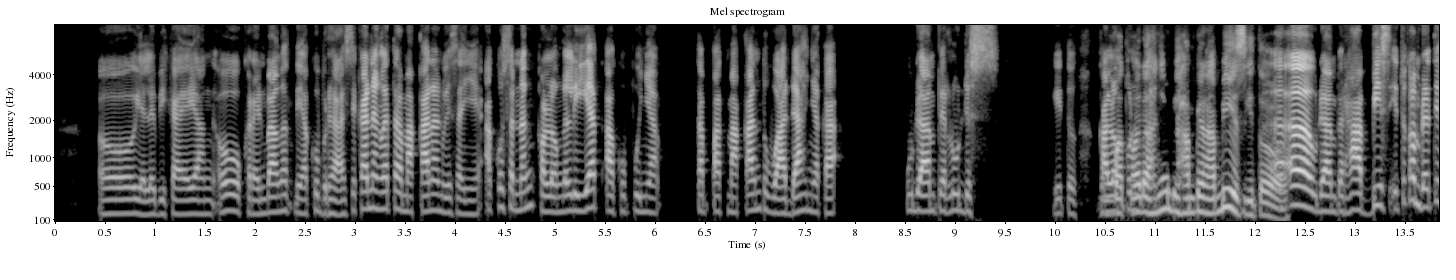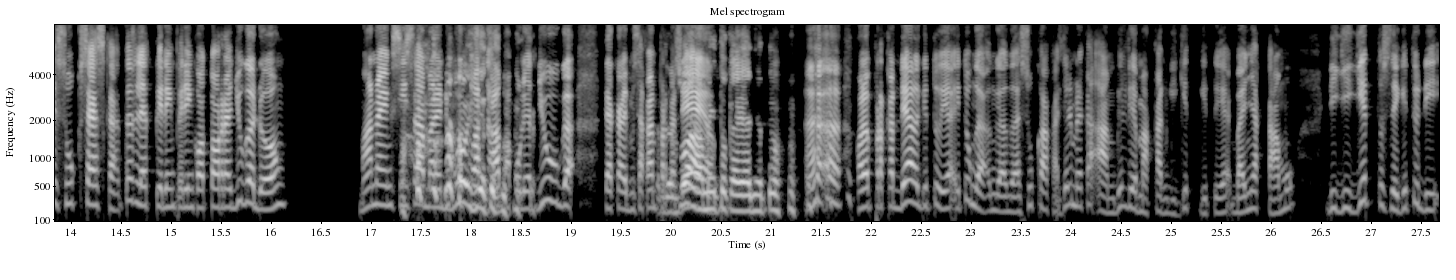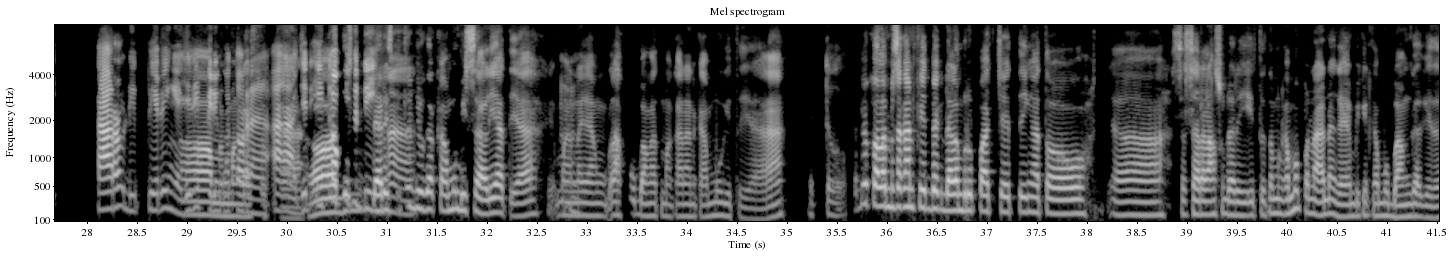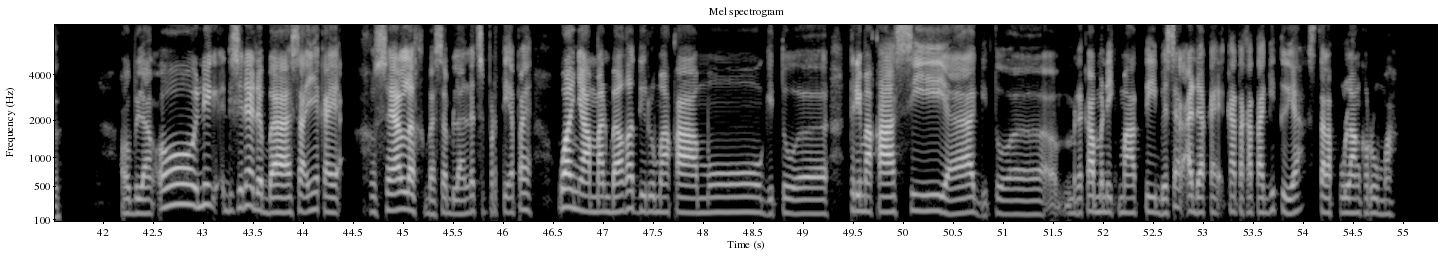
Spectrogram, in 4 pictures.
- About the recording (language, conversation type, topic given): Indonesian, podcast, Bagaimana cara menyiasati tamu dengan preferensi makanan yang berbeda-beda?
- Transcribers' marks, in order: laugh; laughing while speaking: "Oh iya, itu benar"; other background noise; laugh; in English: "feedback"; in English: "chatting"; in Dutch: "Huiselijk"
